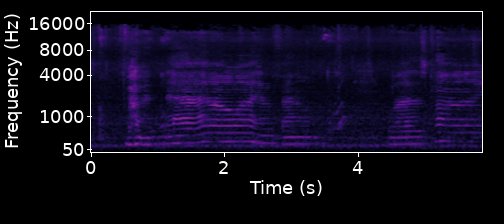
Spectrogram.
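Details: Tiny pet Chihuahua 'singing' indoors in reaction to instruments being played, a wavering howl whose pitch rises and falls in long drawn-out glides, joined near the end by another short howling phrase over low room hum.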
